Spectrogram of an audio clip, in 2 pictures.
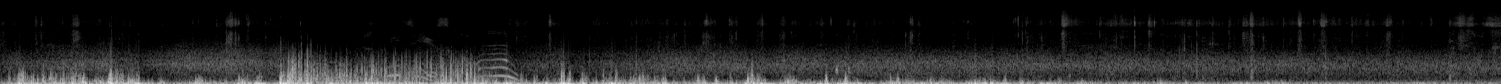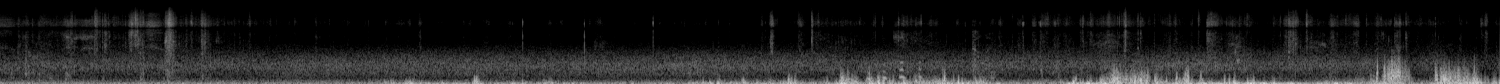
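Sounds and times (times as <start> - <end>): footsteps on grass: 5.1 - 30.0.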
